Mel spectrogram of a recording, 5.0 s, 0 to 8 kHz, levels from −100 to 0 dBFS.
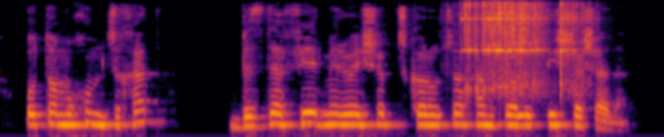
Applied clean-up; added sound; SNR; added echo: none; Coin (dropping) / Glass; -2 dB; none.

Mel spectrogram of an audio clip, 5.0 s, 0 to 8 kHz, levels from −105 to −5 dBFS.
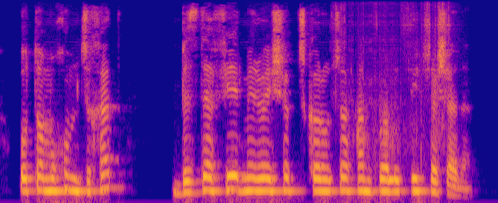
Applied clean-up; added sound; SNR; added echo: neural separator model SepFormer DNS4.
